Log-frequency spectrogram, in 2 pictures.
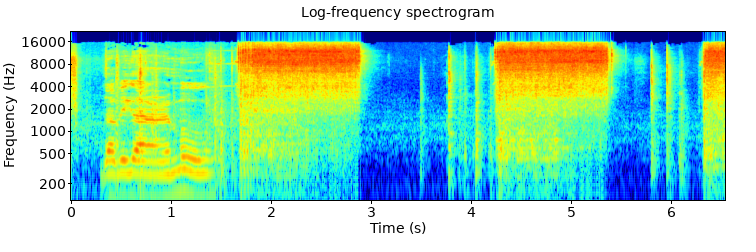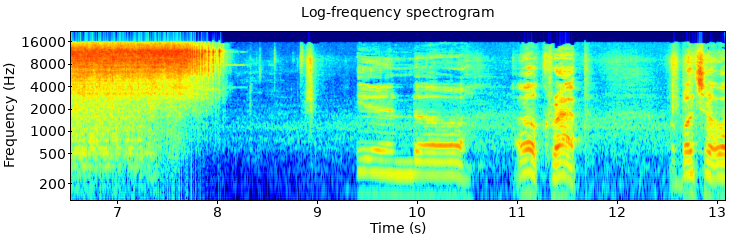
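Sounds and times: cordless electric ratchet spinning: 1.7 - 3.0, 4.2 - 5.5, 6.3 - 8.1.

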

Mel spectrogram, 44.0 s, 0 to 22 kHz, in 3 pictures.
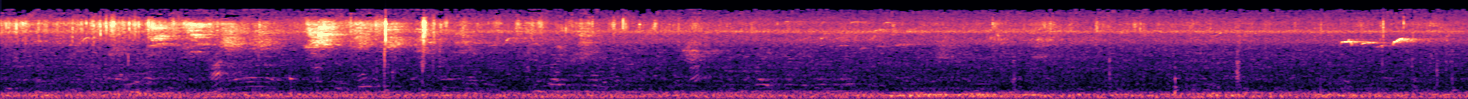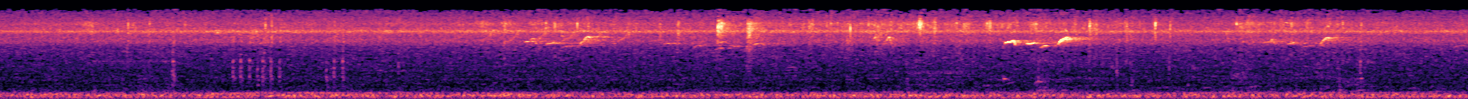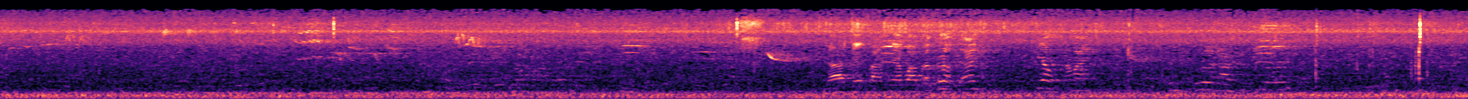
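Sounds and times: high insect hum: 0.0 - 44.0
bird chirping: 29.3 - 43.7.

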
